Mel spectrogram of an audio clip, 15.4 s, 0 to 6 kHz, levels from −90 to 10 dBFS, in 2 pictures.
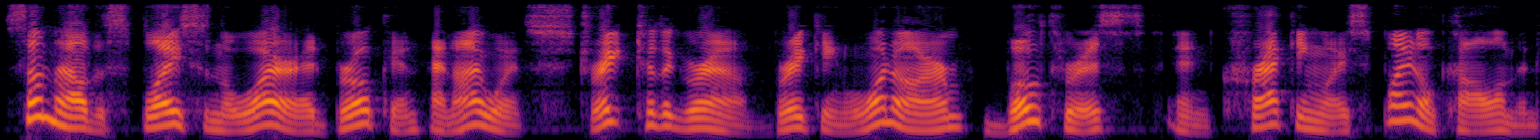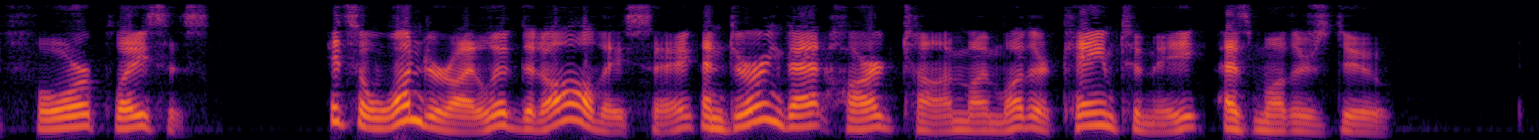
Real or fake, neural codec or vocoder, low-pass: real; none; 5.4 kHz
